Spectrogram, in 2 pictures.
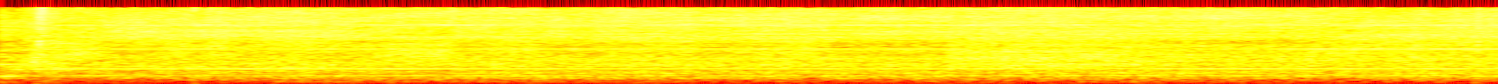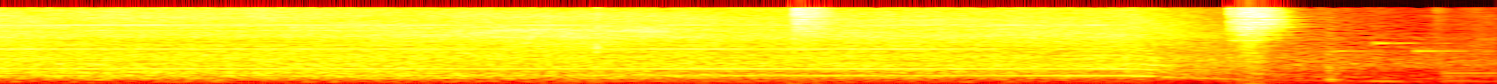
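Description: Wet/dry vacuum running steadily with its hose held in a floor drain, sucking at the drain. Its motor is switched off about a second before the end and winds down with a falling pitch, followed by a short loud knock.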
